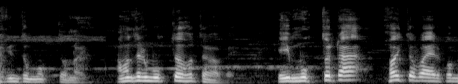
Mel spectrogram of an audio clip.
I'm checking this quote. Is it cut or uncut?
uncut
